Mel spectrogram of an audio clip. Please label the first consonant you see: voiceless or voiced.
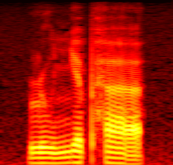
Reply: voiced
